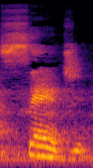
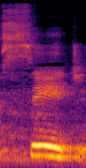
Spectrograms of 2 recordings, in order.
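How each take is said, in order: First: The first vowel is an open e sound. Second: The first vowel is a closed e sound. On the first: It means a company's main office. "O som do primeiro E é aberto" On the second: It means a wish to drink water. "O som do primeiro E, ele é o quê? Ele é fechado"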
